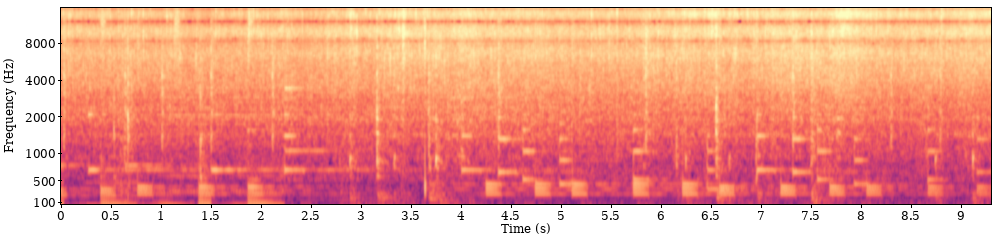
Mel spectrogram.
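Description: Chicken and vegetables sizzling as they fry in a non-stick frying pan, stirred with a slotted metal spatula that gives short scrapes and taps against the pan. Background music with a repeating melody plays over it; its deep bass drops out about two seconds in.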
